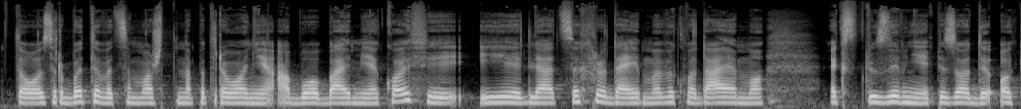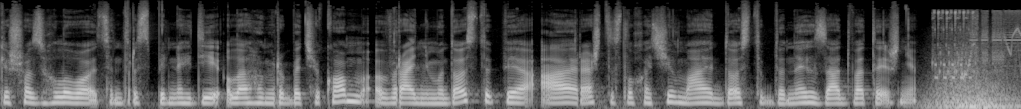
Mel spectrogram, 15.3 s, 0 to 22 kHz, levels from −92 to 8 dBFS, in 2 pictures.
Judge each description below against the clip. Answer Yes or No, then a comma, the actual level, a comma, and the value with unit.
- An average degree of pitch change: No, narrow, 1.4 semitones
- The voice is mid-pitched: Yes, medium, 165 Hz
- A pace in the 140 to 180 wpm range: Yes, fast, 155 wpm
